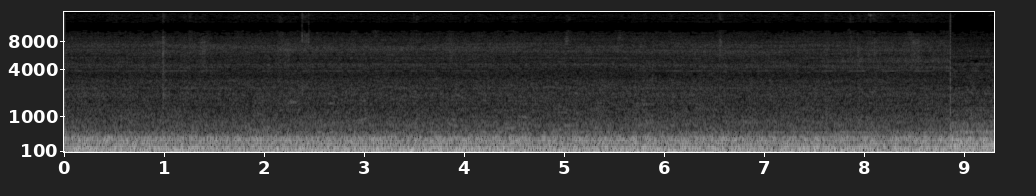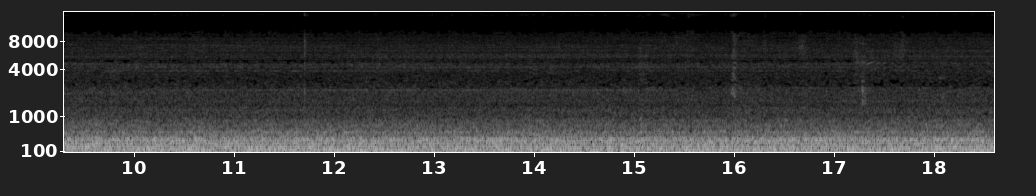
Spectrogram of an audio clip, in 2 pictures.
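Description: Steady low rumble of a jet airliner's cabin noise in flight: the turbofan engines and the airflow past the fuselage, with a slight change in tone about halfway through.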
